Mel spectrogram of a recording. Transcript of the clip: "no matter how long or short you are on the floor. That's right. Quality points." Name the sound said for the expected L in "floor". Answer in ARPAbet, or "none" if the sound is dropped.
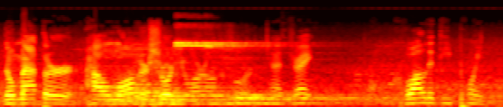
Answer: none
